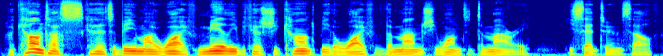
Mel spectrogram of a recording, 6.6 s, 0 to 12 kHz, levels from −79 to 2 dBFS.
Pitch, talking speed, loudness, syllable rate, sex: 95 Hz, 235 wpm, -21 LUFS, 5.2 syllables/s, male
